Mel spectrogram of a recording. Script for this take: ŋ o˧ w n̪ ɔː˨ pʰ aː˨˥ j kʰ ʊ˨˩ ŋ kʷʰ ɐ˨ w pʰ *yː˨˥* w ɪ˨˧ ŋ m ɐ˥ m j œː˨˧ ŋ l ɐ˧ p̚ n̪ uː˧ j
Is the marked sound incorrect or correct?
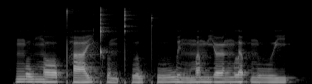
incorrect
